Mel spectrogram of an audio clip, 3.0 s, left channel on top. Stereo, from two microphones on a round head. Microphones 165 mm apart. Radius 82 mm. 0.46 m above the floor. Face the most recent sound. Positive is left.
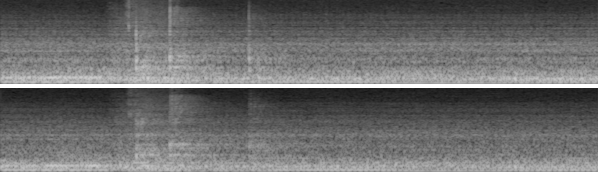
turn(degrees=55)  # may be behind; listen again after turning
